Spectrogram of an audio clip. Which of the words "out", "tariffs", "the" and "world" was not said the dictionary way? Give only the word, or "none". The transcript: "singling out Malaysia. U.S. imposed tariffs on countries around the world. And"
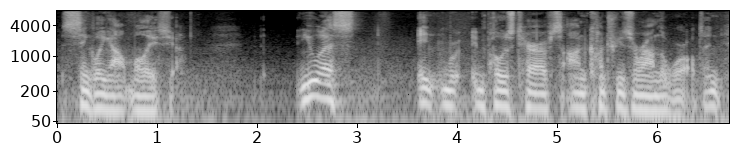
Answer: none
